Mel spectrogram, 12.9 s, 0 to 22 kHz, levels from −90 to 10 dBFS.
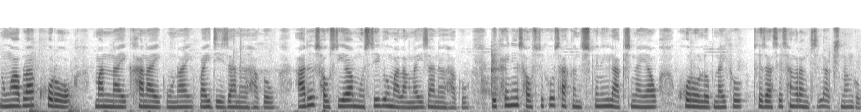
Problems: low volume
